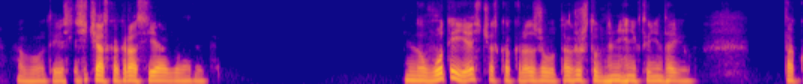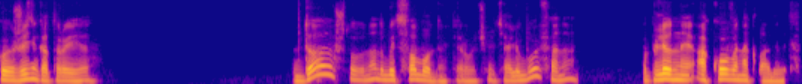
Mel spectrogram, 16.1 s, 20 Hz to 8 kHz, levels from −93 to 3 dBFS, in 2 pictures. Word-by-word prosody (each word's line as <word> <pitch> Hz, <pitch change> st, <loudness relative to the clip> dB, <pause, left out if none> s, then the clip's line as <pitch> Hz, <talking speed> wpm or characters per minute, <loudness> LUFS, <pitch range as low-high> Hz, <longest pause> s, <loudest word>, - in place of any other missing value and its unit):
вот. 100 Hz, -4 st, -7 dB
И -, -, -2 dB
если 110 Hz, +1 st, -6 dB
сейчас 125 Hz, -1 st, +3 dB
как -, -, -2 dB
раз 115 Hz, -3 st, +2 dB
я 120 Hz, -1 st, +5 dB
говорю 105 Hz, -2 st, -5 dB, 2.0 s
Ну 120 Hz, -1 st, 0 dB
вот, 140 Hz, -, +4 dB
и 185 Hz, -, +7 dB
я 120 Hz, +3 st, +4 dB
сейчас 130 Hz, -4 st, -7 dB
как 105 Hz, -1 st, -5 dB
раз 115 Hz, +1 st, 0 dB
живу 110 Hz, -2 st, -2 dB
так 120 Hz, +3 st, -2 dB
же, 130 Hz, -, +1 dB
чтобы 105 Hz, +1 st, -3 dB
на 110 Hz, -, 0 dB
меня 115 Hz, -2 st, -1 dB
никто 115 Hz, -1 st, -4 dB
не 115 Hz, 0 st, -3 dB
давил. 105 Hz, -3 st, -4 dB, 0.9 s
Такую 120 Hz, 0 st, +2 dB
жизнь, 140 Hz, +6 st, +1 dB
которую 110 Hz, -2 st, -2 dB
я 105 Hz, -2 st, -7 dB, 2.0 s
Да, 255 Hz, -, +2 dB
что -, -, -7 dB
надо 140 Hz, +1 st, -5 dB
быть 130 Hz, -1 st, -1 dB
свободным 120 Hz, -9 st, -1 dB
в 95 Hz, -, -28 dB
первую 105 Hz, -3 st, -10 dB
очередь, 100 Hz, 0 st, -15 dB
а 110 Hz, -, -4 dB
любовь, 170 Hz, -, -3 dB
она 130 Hz, +3 st, -6 dB, 0.7 s
определённые 130 Hz, +2 st, +6 dB
оковы 135 Hz, +1 st, +4 dB
накладывает. 100 Hz, -5 st, -5 dB
115 Hz, 155 wpm, -22 LUFS, 105-130 Hz, 2.0 s, и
